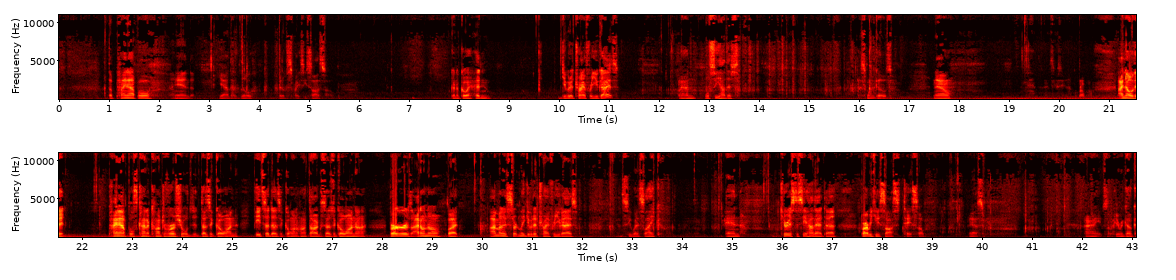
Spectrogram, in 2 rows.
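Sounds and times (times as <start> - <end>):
low hum inside car cabin: 0.0 - 43.0
wrapper rustling: 12.1 - 16.4
man breathing or murmuring: 20.2 - 21.2.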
